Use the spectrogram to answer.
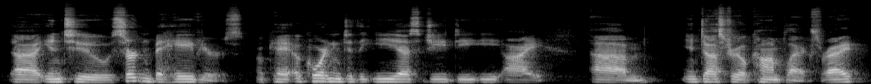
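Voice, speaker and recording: A man's voice: mid-range voice, bright, forceful tone. Opinionated man rambling through political commentary. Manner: opinionated, halting, rambling asides. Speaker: host of a political commentary video. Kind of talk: casual off-the-cuff commentary on news and online comments.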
